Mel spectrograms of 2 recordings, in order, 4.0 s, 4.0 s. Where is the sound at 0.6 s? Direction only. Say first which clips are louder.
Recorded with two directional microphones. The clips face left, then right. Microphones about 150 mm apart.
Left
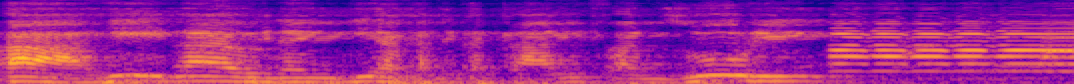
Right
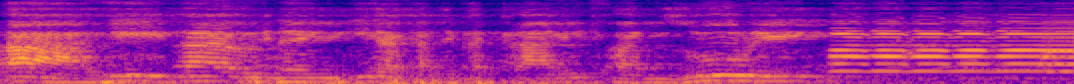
Left 5 dB; 35° left (ahead or behind).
